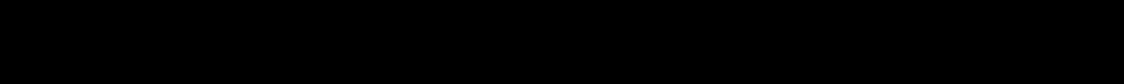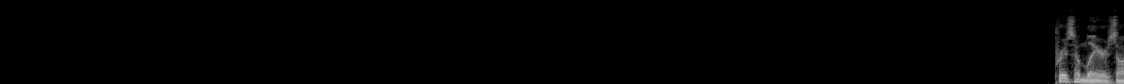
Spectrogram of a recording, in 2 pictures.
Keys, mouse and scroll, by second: 20.6-21.4 scroll up 1, 21.9 middle click.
